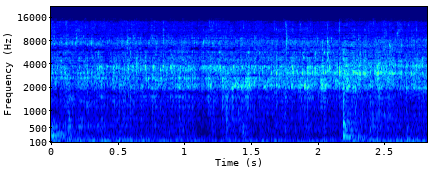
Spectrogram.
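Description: Food fries in a pan with a faint, steady sizzle and occasional light stirring or scraping, quiet and without any talk.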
